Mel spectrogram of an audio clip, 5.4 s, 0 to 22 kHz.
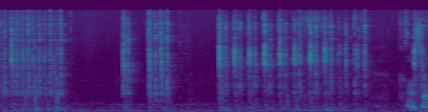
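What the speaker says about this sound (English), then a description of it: "let's just check if the keys work." Typing on an Atari 800 XL computer keyboard under repair, fast bursts of clicking keystrokes with brief pauses between, close and distinct, with faint speech in places.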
